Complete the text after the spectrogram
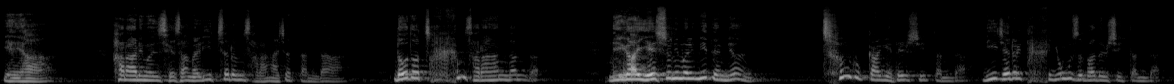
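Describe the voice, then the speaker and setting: A pastor putting on a gentle fatherly prison guard. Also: high voice, animated, normal speed. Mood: tender.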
